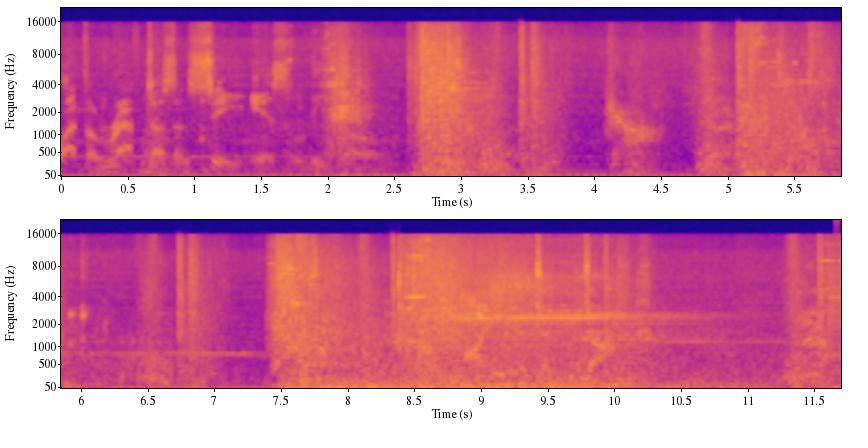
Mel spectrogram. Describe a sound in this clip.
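Video game combat sounds clash with whooshing strikes and impacts.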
